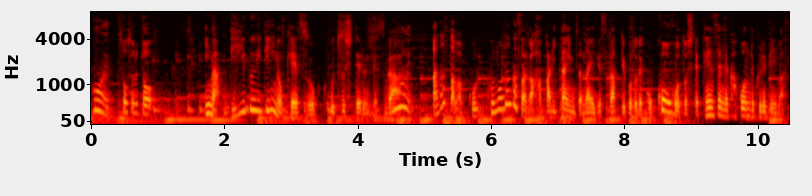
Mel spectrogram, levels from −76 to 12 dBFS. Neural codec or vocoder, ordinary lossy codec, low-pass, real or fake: none; none; none; real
